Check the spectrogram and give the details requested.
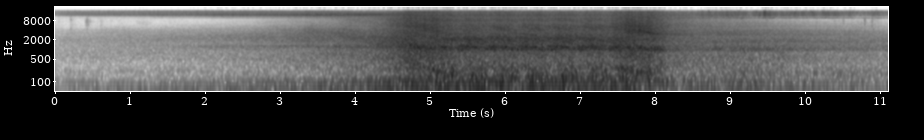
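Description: Amtrak Acela Express high-speed electric trainset passing close by at speed: a rushing noise that builds as it approaches and stays loud for about three and a half seconds. About eight seconds in it drops suddenly to a fainter rumble that fades away.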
